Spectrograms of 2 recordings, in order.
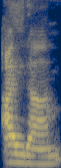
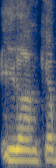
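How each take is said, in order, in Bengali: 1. প্রথম স্বরধ্বনিটি 'eye' এর মতো শোনায়। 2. প্রথম স্বরধ্বনিটি 'ee' এর মতো শোনায়। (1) "ইরানকে বলে আইরান" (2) "তারা ইরান উচ্চারণ করতে পারে না"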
